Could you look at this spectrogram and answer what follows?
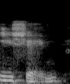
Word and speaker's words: Yixing: different pron iations my my understanding is that the Y is kind of Silent is that correct yeah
